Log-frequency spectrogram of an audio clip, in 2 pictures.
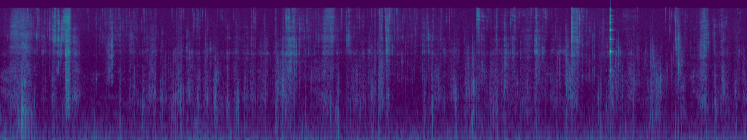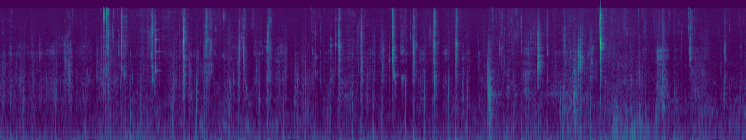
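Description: Close-miked chewing of spicy stir-fried instant noodles: a continuous run of wet mouth clicks and smacks.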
